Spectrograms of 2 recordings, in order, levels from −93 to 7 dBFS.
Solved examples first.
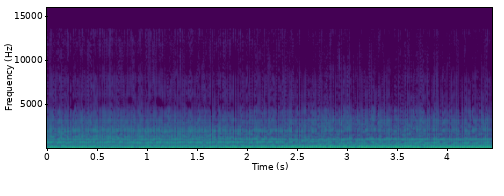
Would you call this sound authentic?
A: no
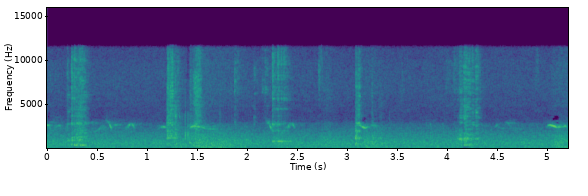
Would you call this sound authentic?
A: yes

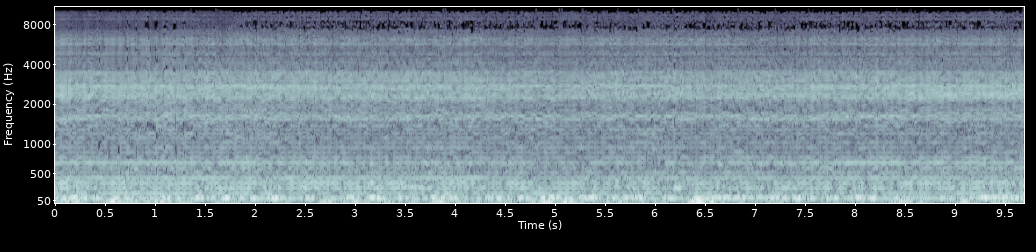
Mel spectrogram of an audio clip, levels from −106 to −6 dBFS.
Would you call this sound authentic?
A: no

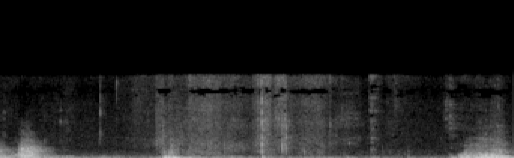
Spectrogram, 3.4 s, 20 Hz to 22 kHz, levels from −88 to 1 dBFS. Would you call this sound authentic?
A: yes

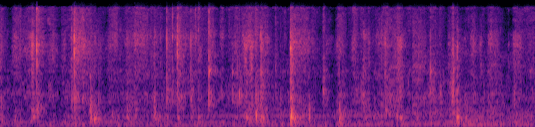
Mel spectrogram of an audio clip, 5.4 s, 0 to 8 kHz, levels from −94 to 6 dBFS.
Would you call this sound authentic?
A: no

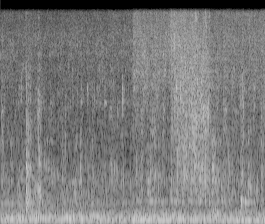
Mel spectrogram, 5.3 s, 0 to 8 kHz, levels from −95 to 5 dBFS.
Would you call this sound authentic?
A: yes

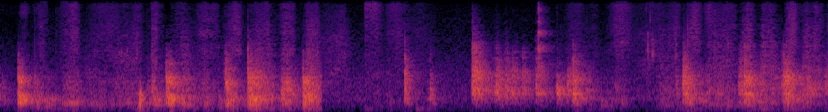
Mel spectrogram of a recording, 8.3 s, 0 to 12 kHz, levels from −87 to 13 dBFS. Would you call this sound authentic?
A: yes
